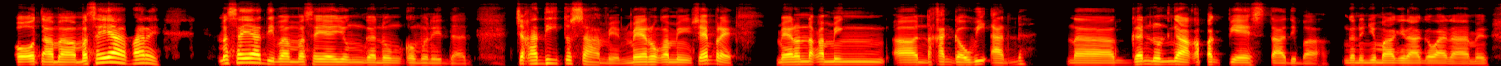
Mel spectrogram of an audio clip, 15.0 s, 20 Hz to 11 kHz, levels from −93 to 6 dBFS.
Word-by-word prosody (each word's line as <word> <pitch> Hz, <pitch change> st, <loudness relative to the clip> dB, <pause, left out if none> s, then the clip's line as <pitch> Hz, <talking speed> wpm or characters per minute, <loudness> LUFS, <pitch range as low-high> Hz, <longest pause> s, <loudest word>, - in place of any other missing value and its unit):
Oo, 130 Hz, +2 st, +4 dB
tama. 125 Hz, -1 st, +2 dB
Masaya 210 Hz, +6 st, +7 dB
pare, 175 Hz, -2 st, +2 dB, 0.6 s
masaya 210 Hz, +3 st, +5 dB
di 150 Hz, -2 st, -2 dB
ba? 130 Hz, -1 st, +1 dB
Masaya 130 Hz, 0 st, 0 dB
yung 120 Hz, -2 st, -5 dB
ganong 110 Hz, -3 st, -5 dB
komunidad. 95 Hz, -5 st, -9 dB, 0.5 s
Tsaka 165 Hz, 0 st, +2 dB
dito 175 Hz, 0 st, -5 dB
samin 95 Hz, -, -3 dB
meron 125 Hz, +3 st, +2 dB
kaming 120 Hz, -2 st, -2 dB
siyempre -, -, +1 dB, 0.4 s
meron 130 Hz, +3 st, +2 dB
na 135 Hz, -, +1 dB
kaming, 130 Hz, -1 st, -4 dB
ah, 115 Hz, 0 st, 0 dB
nakagawian 120 Hz, 0 st, -3 dB, 0.4 s
na 105 Hz, -1 st, -2 dB, 0.2 s
ganon 140 Hz, +1 st, 0 dB
nga 145 Hz, -, +4 dB
kapag -, -, -3 dB
piyesta, 110 Hz, -4 st, -2 dB
di 95 Hz, -, -9 dB
ba? 90 Hz, -1 st, -9 dB, 0.2 s
Ganun 110 Hz, 0 st, -6 dB
yung 110 Hz, -1 st, -4 dB
mga 105 Hz, -1 st, -1 dB
ginagawa 100 Hz, -1 st, -2 dB
namin. 90 Hz, 0 st, -6 dB
120 Hz, 135 wpm, -25 LUFS, 105-135 Hz, 0.6 s, Masaya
